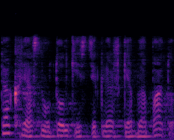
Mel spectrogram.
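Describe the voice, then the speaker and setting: A woman speaks at a moderate pace in a very deep, low voice. She sounds somewhat breathy, with ordinary pitch variation. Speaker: psychologist and trainer. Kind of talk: literary reading of a short story, reading competition entry. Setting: home recording for a reading contest.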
